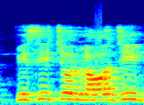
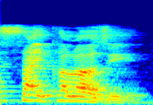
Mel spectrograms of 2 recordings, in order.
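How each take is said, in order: First: The word starts with a p sound. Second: The word starts with an s sound. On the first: The speaker calls it wrong. "इसको फिजियोलॉजी बोलना बिल्कुल गलत है" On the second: The speaker calls it right. "इसको बोलना है साइकोलॉजी"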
